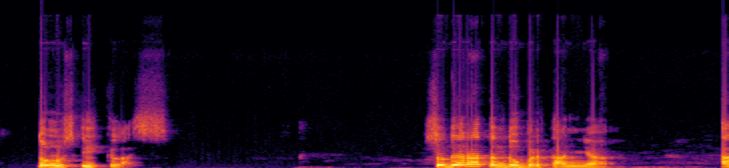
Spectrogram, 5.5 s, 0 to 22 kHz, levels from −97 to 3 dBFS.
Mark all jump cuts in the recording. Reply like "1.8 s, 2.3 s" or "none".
none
